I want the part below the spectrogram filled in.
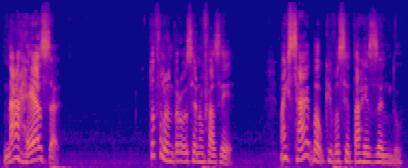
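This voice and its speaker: A woman with a Brazilian Portuguese accent hosting a late-night spiritual advice show, talking in an expressive, emphatic way with playful asides. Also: lowish voice, moderate pace, dry recording. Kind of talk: conversational spiritual teaching.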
